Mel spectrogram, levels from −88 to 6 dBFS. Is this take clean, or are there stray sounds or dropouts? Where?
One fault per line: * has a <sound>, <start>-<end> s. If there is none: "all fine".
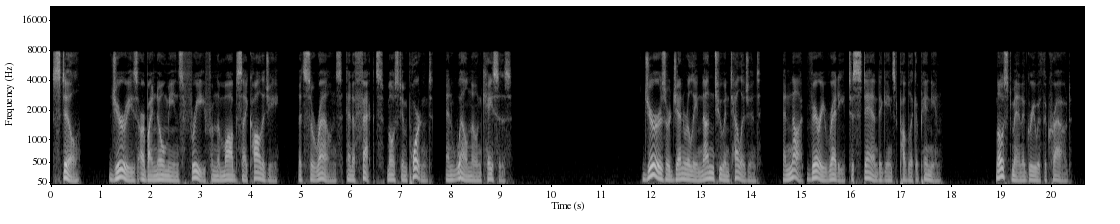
all fine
